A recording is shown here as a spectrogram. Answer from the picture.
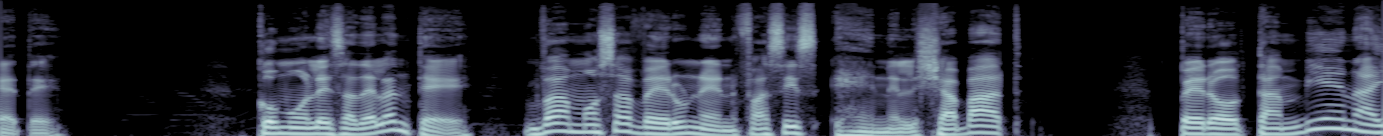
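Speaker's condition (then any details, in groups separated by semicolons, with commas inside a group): No condition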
